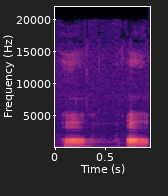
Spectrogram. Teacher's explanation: जिन स्वरों के उच्चारण में हमारा माउथ पूरा खुलता है उसे हम लोग क्या बोलते हैं विवृत स्वर वर्ण कहेंगे जैसे कि आ आ बोल कर के देखिए पूरा मुंह खुलेगा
